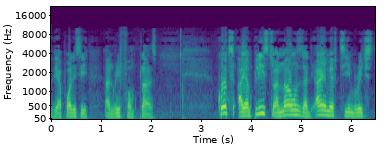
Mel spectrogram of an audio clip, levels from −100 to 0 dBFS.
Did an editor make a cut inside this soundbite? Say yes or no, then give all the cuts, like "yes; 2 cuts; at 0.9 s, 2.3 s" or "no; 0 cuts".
no; 0 cuts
